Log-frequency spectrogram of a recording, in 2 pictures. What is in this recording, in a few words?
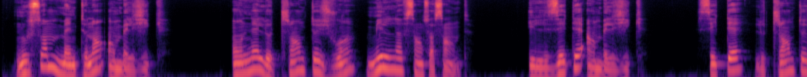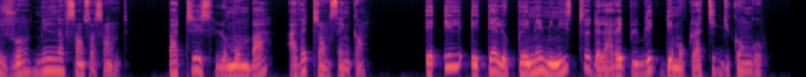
French VO 41 years old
